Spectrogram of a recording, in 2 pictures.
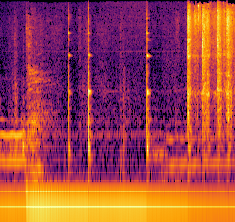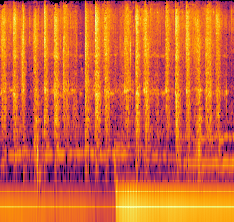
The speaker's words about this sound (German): This is the bass drum. It's a piece of ice. This made a cut and it vibrates and makes this tone.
